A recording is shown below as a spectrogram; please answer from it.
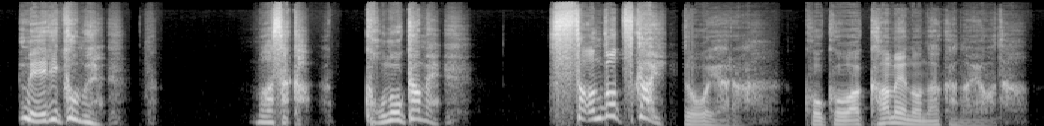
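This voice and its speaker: A young gangster squad leader from an anime game. He is grave and decisive, issuing clipped orders in a mid-pitched voice. The sound is very dry and close. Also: a bit bright, dry recording. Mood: alarmed, shouting, then grave, deliberate. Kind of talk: dramatic anime video game voice acting.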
